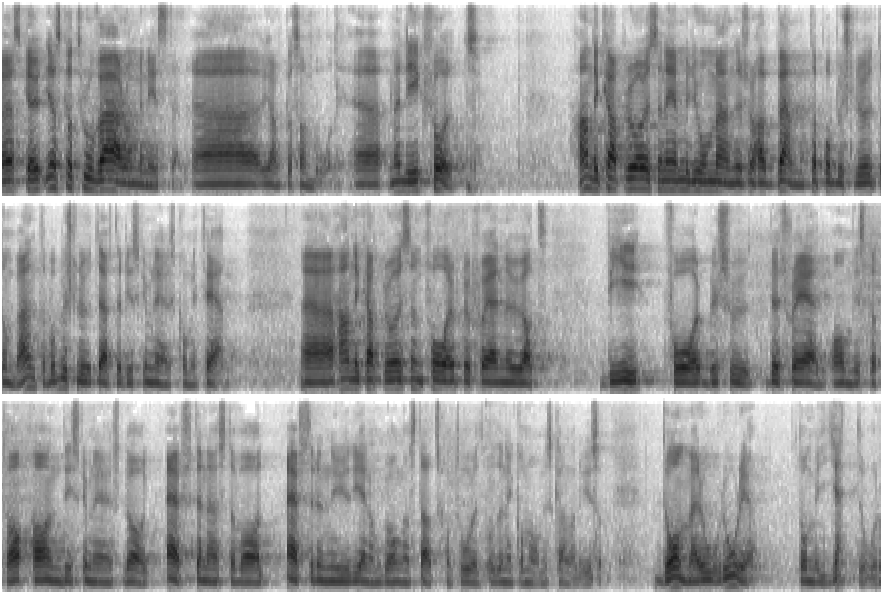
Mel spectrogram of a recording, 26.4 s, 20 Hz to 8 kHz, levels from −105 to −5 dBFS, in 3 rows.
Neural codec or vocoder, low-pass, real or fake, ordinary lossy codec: none; 7.2 kHz; real; none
